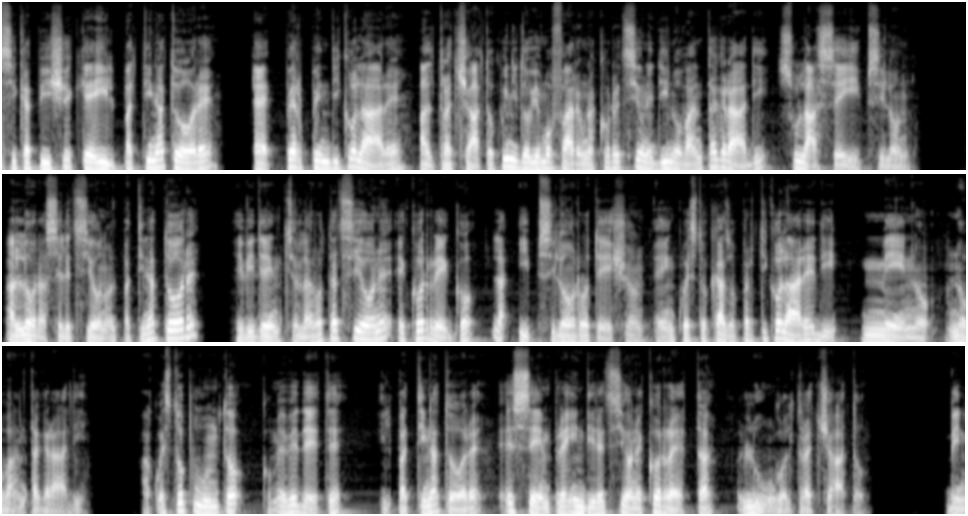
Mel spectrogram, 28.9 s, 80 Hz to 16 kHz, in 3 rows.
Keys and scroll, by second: 12.1 r.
